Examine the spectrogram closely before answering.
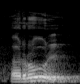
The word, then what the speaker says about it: rule: या यू होता है और अंतिम ई का अपना कोई उच्चारण नहीं होता है। जैसे दिया है रूल, यानी ई के पहले एल आया है, उसके पहले यू आया है, तो ये यू का उच्चारण जो है या तो ऊ होगा, बड़ी यू की मात्रा ऊ, या यू होगा।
